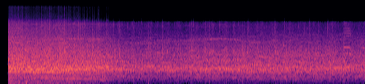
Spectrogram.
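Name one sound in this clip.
A huge stadium crowd roars and chants loudly, echoing under the roof.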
